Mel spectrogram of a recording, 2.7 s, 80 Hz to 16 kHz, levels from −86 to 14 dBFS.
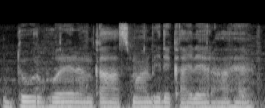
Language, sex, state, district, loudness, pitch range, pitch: Hindi, male, Uttar Pradesh, Lucknow, -17 LUFS, 110-120 Hz, 115 Hz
